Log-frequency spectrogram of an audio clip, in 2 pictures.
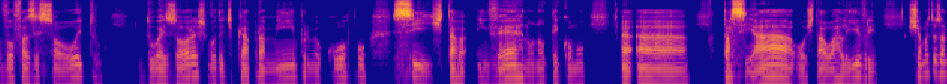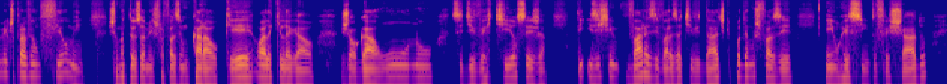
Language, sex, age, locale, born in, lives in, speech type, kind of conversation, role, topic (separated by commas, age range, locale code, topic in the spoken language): Portuguese, male, 40-44, pt-BR, Brazil, Portugal, conversation, advice, advisor, Como posso aproveitar meu tempo livre sem sentir tanta culpa?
